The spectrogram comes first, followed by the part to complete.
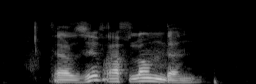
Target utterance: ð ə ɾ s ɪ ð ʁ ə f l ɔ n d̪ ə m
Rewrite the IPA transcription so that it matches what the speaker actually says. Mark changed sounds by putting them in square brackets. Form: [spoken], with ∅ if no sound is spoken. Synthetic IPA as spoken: [θ] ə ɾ [z] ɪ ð ʁ ə f l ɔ n d̪ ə [n]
